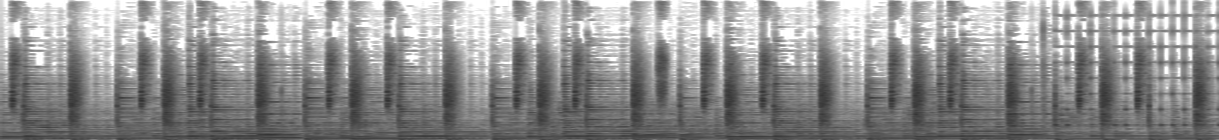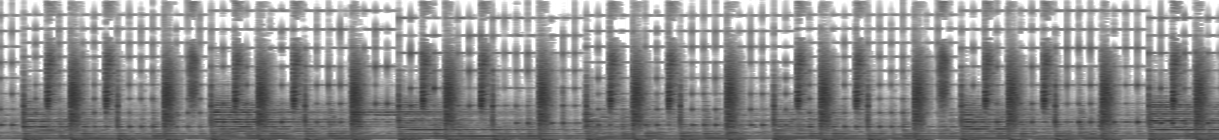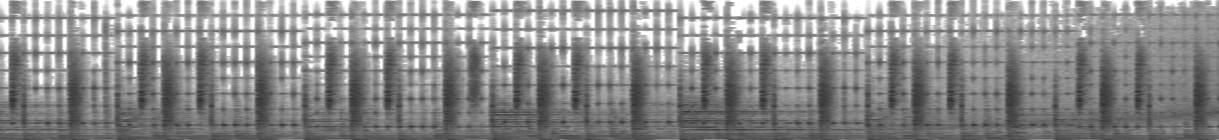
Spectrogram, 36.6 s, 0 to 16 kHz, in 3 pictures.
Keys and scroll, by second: 0.0 F3, 0.8 ctrl+r, 32.5 shift+Page_Up.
